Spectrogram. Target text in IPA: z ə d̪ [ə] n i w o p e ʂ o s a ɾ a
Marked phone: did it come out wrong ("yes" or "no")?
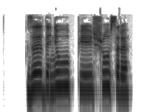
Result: no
